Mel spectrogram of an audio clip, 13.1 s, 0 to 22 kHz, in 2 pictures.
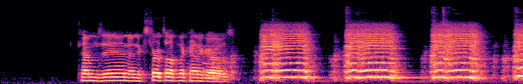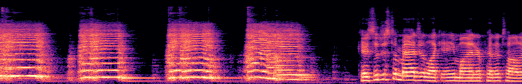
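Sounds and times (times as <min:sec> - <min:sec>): electric guitar string bends: 0:02.3 - 0:11.0.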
